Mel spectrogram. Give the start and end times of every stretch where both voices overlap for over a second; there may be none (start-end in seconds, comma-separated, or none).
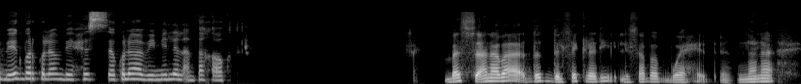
none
